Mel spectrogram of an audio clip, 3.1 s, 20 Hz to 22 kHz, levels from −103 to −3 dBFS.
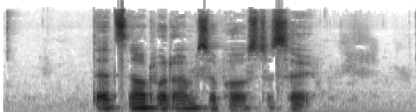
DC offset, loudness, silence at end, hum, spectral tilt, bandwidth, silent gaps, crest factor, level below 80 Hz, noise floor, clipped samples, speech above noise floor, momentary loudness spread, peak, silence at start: under 0.1%; -15 LUFS; 0.8 s; none; -2 dB/octave; 17 kHz; none; 20 dB; -54 dBFS; -61 dBFS; under 0.1%; 44 dB; 9 LU; 0 dBFS; 0.7 s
